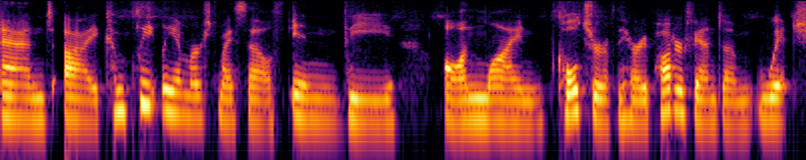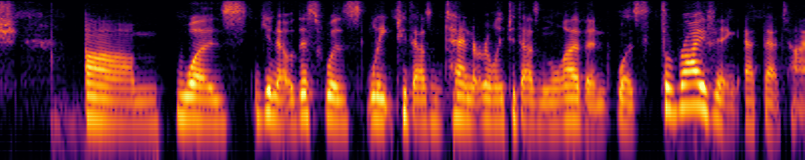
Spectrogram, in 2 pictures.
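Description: At a moderate pace, a woman with an American accent and fairly low pitch speaks with ordinary pitch variation in an ordinary speaking voice. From Connecticut. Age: 20s. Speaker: college student, podcast guest. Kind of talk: casual interview.

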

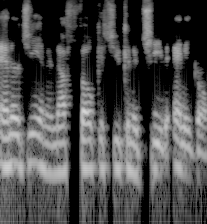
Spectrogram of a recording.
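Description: A man with an American accent speaks in a normal speaking voice. His fairly high pitch shows ordinary pitch variation. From Pennsylvania, small town. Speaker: entrepreneur and self-help author. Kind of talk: interview, life story.

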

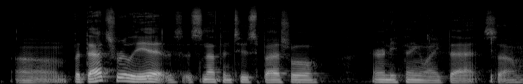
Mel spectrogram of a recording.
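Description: A man speaks in a plain, everyday voice at a moderate pace. His pitch is fairly low, and his intonation lively. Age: 20s. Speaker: pool service worker. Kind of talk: casual chat.

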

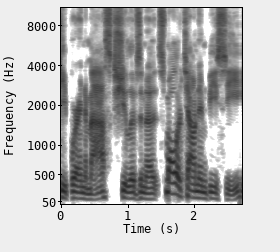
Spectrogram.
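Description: At a fairly quick pace, a man with a fairly low voice speaks on a very clean recording with a silent background and a dry, close sound with no echo. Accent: western Canadian. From Prince George, northern British Columbia, Canada. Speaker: addiction recovery guest, musician. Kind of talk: casual interview, personal testimony.

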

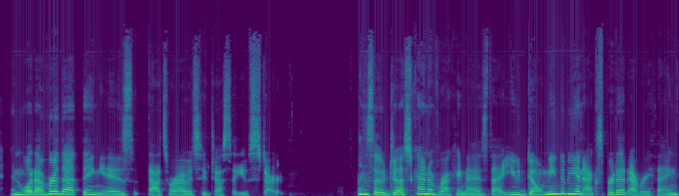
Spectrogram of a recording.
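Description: Speaking very fast in an American accent, a woman at medium pitch uses ordinary pitch variation, recorded very cleanly with a silent background and a dry, close sound with no echo. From rural Minnesota. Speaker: online shop owner and educator. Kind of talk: podcast interview.

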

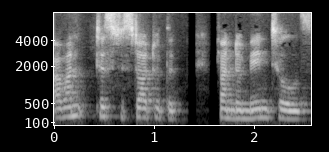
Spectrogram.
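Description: A plain, everyday voice from a woman, medium in pitch, at a fairly quick pace. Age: young. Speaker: discussion series convenor. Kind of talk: moderated panel discussion.

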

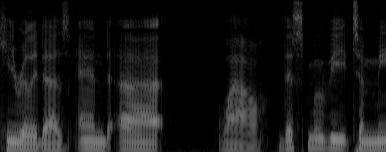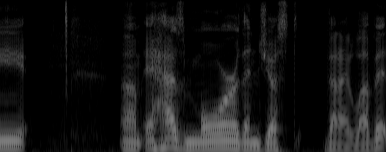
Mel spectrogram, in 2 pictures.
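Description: A man with a plain, everyday voice talks at medium pitch with fairly even intonation. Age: 20s. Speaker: podcast host. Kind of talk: casual chat.

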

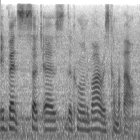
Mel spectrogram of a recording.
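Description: A woman speaks with a very deep, low pitch at a fairly slow pace. There is audible room echo. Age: 50s. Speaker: personal trainer and fitness show host. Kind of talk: casual chat.

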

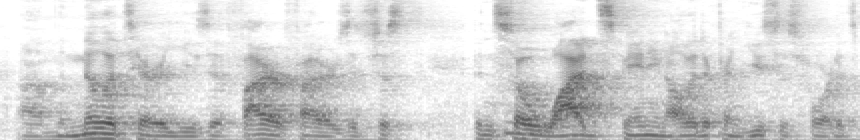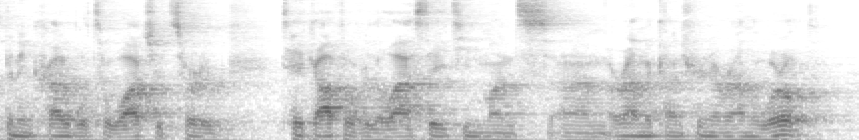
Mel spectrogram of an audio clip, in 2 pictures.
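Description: A man's very deep, low voice rushes along at a very fast clip, with noticeable background noise behind him. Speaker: entrepreneur. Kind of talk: casual interview. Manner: fast talker; passionate, excitable.

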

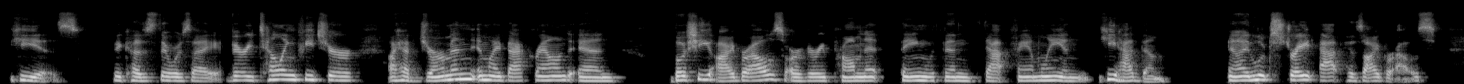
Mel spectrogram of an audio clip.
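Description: With a dark, mellow tone and an American accent, the speaker goes at a fairly slow pace with ordinary pitch variation over a quiet background. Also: woman, medium pitch for a woman. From US. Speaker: adoptee and author. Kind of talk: interview.

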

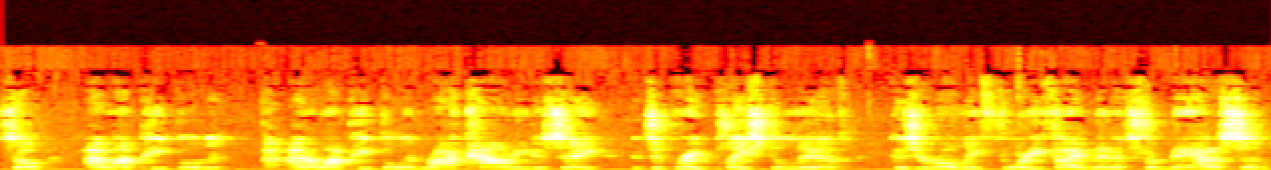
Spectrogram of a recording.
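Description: Noticeable background noise sits behind the voice. A man with an American accent talks at a moderate pace. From US Midwest, Chicago area. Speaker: baseball team owner. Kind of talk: interview.

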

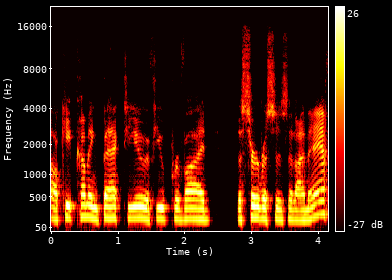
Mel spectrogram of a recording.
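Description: A man with an American accent at a moderate pace and fairly even intonation, on a very clean recording with a silent background. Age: 70s. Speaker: economist and author. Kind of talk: interview.

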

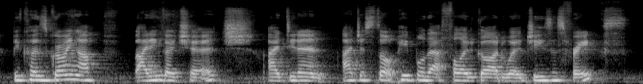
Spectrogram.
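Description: At a moderate pace, a woman with an Australian accent speaks at a medium pitch in a monotone, flat intonation with very even loudness. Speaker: clothing line owner and designer. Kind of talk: casual interview.

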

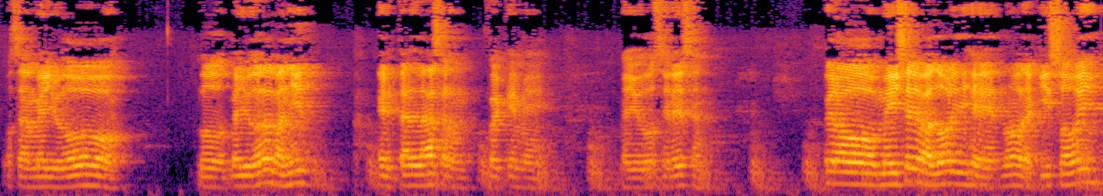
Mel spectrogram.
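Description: A man at a fairly slow pace, fairly even intonation, long, frequent pauses, and audible room echo. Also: fairly high pitch for a man, big swings in loudness. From Mexico, Tabasco (Cárdenas). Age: 20s. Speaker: architect. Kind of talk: casual interview.

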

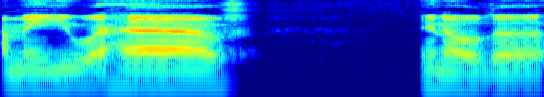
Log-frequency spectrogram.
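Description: Speaking with an American accent at a moderate pace, a man uses a normal speaking voice pitched fairly low. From Tampa, Florida. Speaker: firefighter. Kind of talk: casual interview.

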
